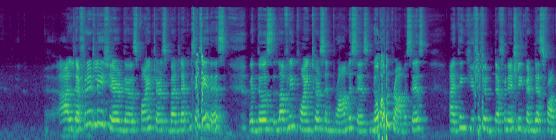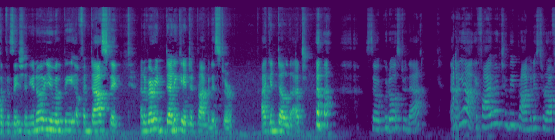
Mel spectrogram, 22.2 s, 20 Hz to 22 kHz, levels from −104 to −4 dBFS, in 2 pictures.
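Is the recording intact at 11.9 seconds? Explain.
Yes, the speech is intact at 11.9 seconds, with no fault at that moment.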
